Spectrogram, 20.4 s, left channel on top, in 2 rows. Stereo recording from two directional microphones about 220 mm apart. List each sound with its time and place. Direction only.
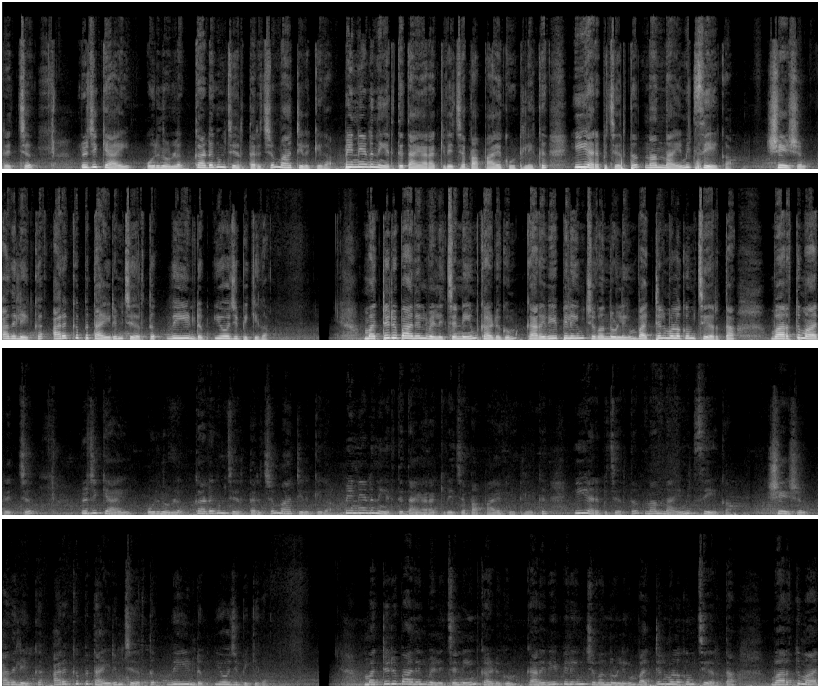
0.0 s a woman's voice: 40° left (ahead or behind)
9.6 s a woman's voice: 40° left (ahead or behind)
14.8 s a woman's voice: 45° left (ahead or behind)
